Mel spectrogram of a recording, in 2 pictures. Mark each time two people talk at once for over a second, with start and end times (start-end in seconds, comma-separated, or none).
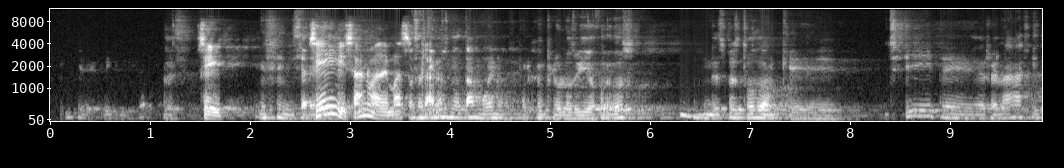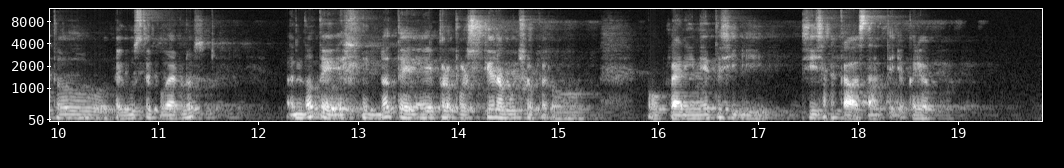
none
